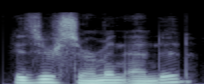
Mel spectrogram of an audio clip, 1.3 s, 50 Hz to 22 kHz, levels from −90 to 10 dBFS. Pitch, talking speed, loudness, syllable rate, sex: 125 Hz, 190 wpm, -17 LUFS, 5.5 syllables/s, male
